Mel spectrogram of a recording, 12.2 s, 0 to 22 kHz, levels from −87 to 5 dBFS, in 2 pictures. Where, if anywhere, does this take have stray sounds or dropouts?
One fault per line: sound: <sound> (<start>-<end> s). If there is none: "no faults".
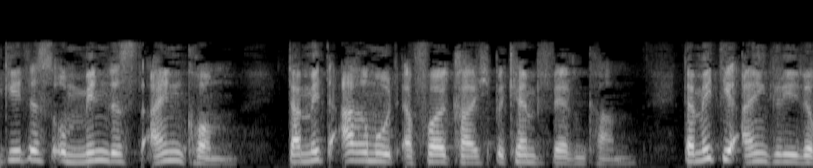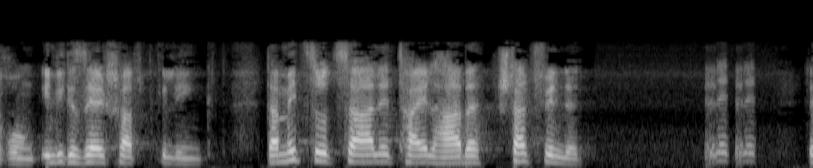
sound: laugh (11.4-11.8 s)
